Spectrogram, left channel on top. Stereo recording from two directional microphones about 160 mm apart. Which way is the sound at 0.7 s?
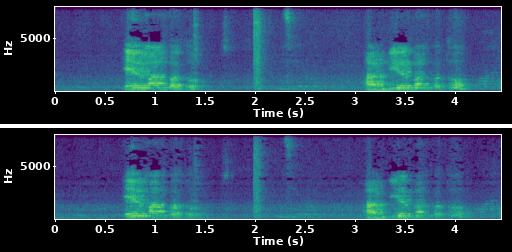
35° left (ahead or behind).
